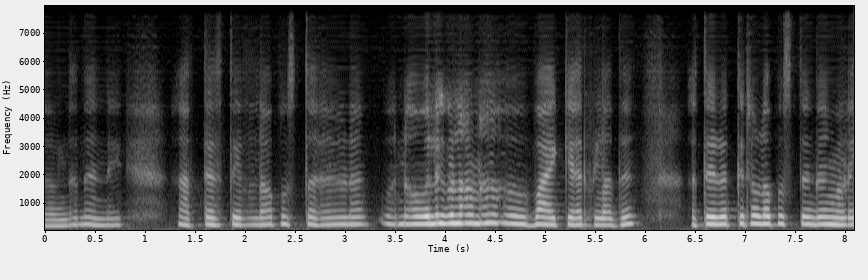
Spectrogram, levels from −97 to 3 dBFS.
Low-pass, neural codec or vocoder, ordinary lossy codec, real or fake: none; codec, 16 kHz, about 1 kbps, DyCAST, with the encoder's durations; none; fake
